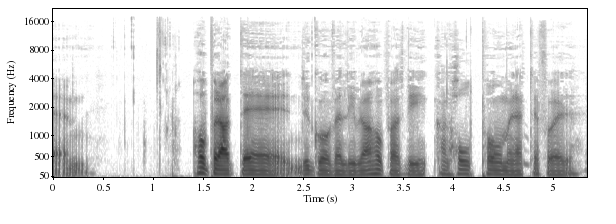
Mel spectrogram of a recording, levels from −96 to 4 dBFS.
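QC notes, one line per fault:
4.16 s, compressed frames skipped: speech jumps ahead about 0.1 s, leaving a brief glitch at the join.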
